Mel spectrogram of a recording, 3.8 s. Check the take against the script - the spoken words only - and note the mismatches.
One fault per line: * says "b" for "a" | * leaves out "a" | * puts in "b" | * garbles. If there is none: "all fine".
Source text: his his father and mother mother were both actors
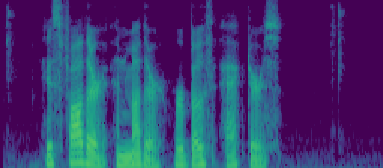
* leaves out "his"
* leaves out "mother"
